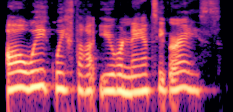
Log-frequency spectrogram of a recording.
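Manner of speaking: high, amazed retold bailiff; mock the bailiff's astonishment; lightly voiced bailiff, amazed; imitating the bailiff. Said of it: "He's like".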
